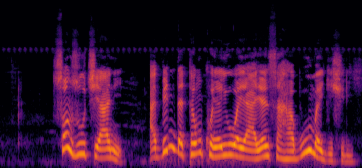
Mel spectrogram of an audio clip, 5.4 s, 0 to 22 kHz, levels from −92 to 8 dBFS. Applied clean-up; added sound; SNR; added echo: none; none; none; none.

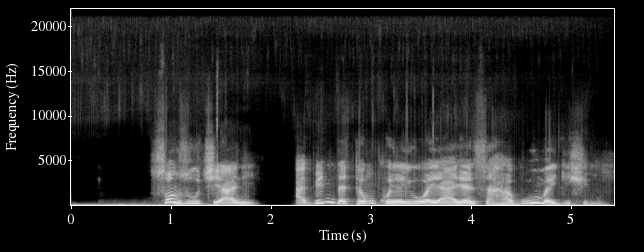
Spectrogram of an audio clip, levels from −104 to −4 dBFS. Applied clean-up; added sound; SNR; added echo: neural mask model Resemble Enhance denoiser.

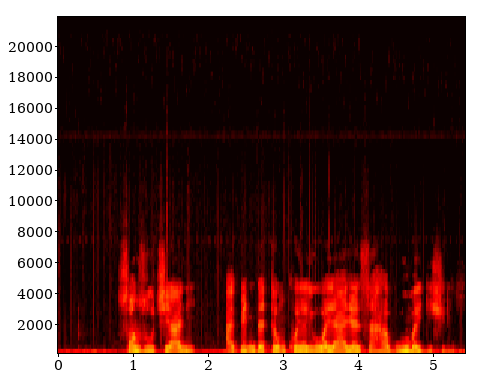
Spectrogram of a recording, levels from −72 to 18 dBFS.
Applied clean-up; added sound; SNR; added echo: none; Crackle; 8 dB; none.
